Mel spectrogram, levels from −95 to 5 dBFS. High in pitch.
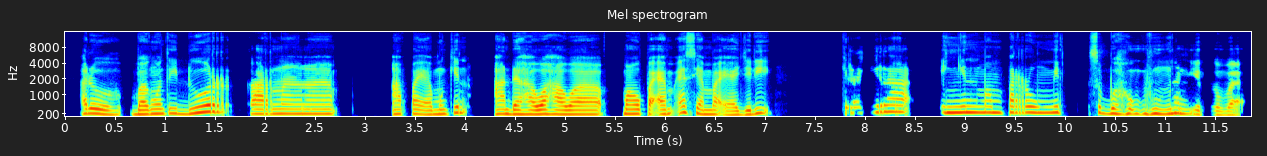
Yes: high, 195 Hz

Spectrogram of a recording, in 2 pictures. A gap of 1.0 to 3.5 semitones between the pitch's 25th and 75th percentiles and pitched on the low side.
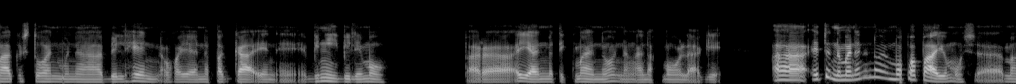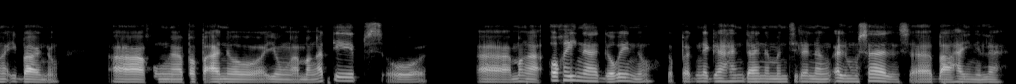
Yes: average, 3.2 semitones; low, 125 Hz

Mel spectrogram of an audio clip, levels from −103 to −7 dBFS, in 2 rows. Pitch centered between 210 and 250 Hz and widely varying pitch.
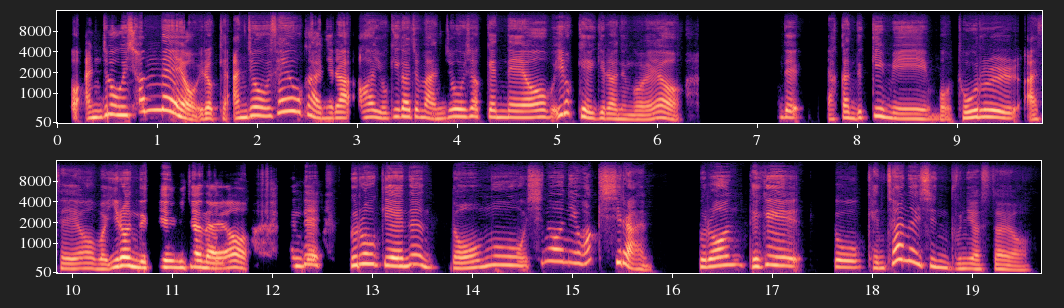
Yes: high, 215 Hz; wide, 7.3 semitones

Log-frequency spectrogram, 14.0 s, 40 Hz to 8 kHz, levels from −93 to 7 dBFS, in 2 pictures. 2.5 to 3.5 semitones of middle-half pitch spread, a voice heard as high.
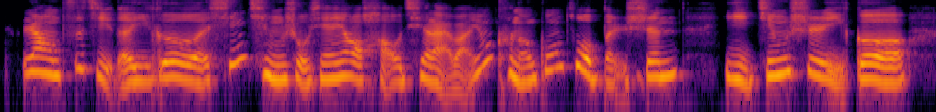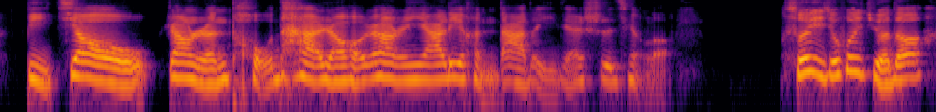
No: average, 4.3 semitones; high, 200 Hz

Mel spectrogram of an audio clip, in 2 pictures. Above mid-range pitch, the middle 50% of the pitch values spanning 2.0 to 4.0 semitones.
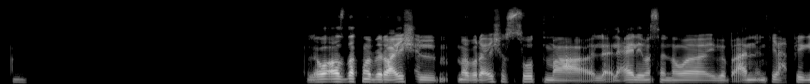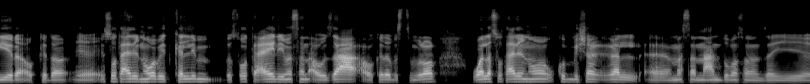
No: low, 110 Hz; average, 3.1 semitones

